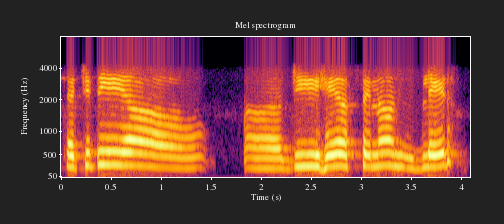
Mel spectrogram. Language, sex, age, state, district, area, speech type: Marathi, female, 45-60, Maharashtra, Nagpur, urban, conversation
